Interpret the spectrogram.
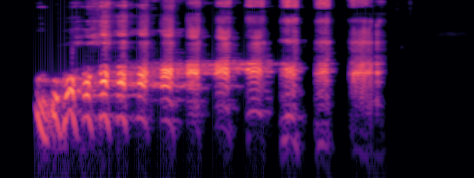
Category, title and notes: Sound effects > Human sounds and actions
Ghost horror evil laugh
Ghost Scary evil laugh Laughing ghost monster Fear
laughter, Zombie, fear, Creature, laugher, free, human, haunted, Slow, laugh, Scream, Growl, male, man, Monster, evil, Roar, voice, demonic, ghost, laughing, funny, horror, Scary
